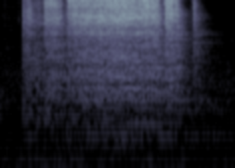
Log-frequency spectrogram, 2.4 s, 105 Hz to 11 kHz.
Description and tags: Recorded with a Sony PCM-D50.
Sliding a pencil across a radiator would sound like this.
texture, pencil, radiator, strike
